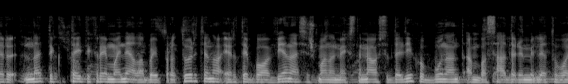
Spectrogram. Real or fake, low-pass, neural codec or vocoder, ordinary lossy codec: real; 9.9 kHz; none; Opus, 64 kbps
